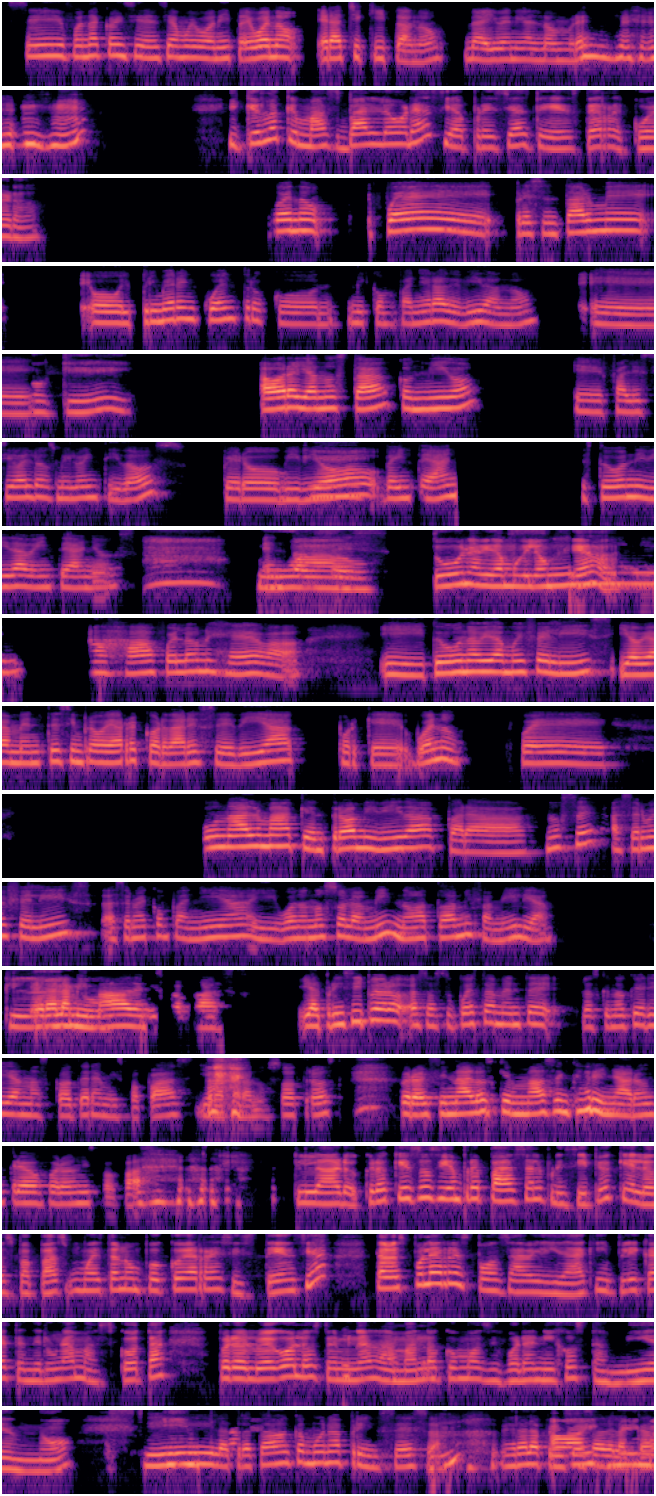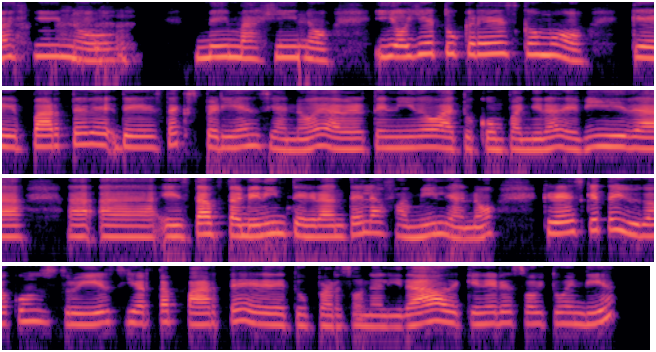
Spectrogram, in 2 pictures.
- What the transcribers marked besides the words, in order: chuckle; gasp; surprised: "Guau"; drawn out: "Sí"; drawn out: "fue"; chuckle; laughing while speaking: "encariñaron"; chuckle; drawn out: "Sí"; chuckle; unintelligible speech; chuckle
- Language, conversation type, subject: Spanish, podcast, ¿Cuál es un recuerdo de tu infancia que nunca podrás olvidar?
